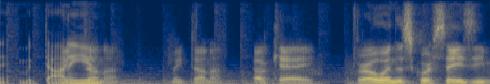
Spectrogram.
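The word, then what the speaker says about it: McDonagh: McDonough.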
